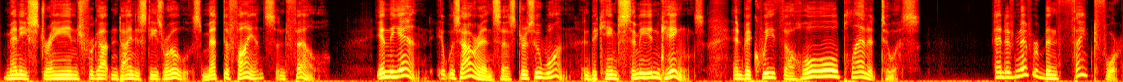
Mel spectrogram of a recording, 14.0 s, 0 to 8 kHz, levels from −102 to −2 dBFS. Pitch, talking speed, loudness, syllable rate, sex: 150 Hz, 150 wpm, -19 LUFS, 4.6 syllables/s, male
